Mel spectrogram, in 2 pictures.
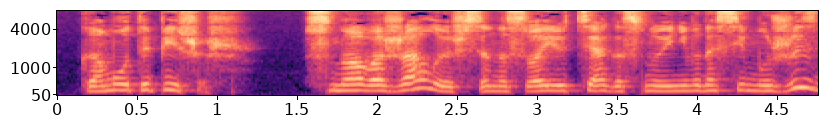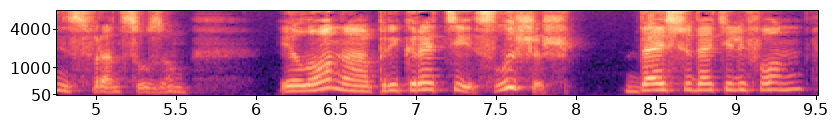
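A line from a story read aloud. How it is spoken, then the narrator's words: Stern command. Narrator (Russian): суровым тоном приказал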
